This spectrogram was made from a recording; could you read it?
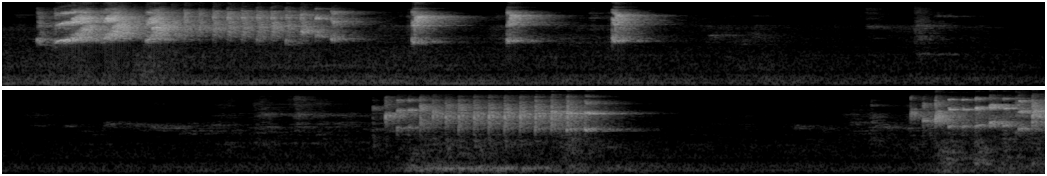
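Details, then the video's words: Violet bird singing with a partner: a loud buzzy chirp, then four short clipped chirps, near silence, then a long rasping buzzy phrase and another starting at the end. "violet bird singing and chirping sounds when you get a partner"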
